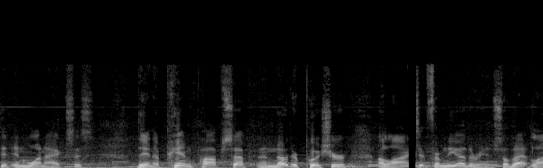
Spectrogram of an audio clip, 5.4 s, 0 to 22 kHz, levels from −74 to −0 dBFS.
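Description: A digital broadcast dropout hits at 4.07 s. The receiver stopped getting valid frames and muted, fading the sound out over 8 ms into a 72 ms silent hole, which fits three lost frames. Sound resumes at 4.16 s, and the missing stretch is lost.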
